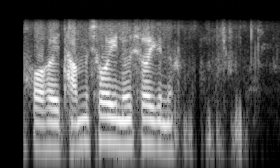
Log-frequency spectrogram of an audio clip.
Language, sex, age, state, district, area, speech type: Manipuri, male, 18-30, Manipur, Chandel, rural, conversation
